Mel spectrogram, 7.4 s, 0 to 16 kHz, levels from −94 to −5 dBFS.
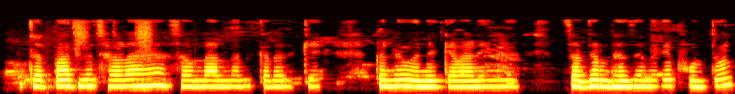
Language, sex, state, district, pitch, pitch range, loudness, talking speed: Hindi, female, Bihar, Jamui, 215 Hz, 210-225 Hz, -18 LUFS, 140 wpm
